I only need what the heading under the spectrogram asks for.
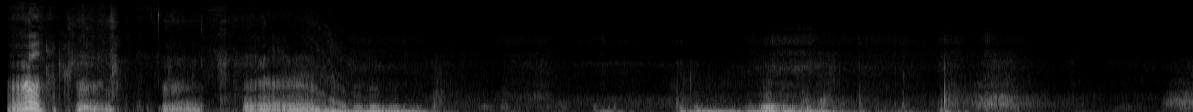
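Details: Young male cocker spaniel puppy upset with his Baby Yoda toy: low, rough growling in uneven bursts, with a few higher squeaky yelps at the start, then pauses and quieter grumbles.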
